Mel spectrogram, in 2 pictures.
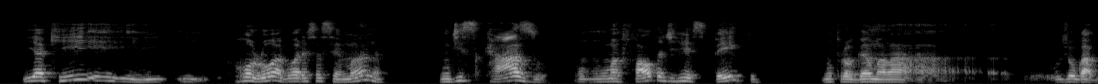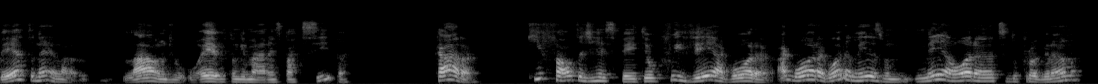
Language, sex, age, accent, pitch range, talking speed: Portuguese, male, 20-39, Brazilian, 125-205 Hz, 115 wpm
